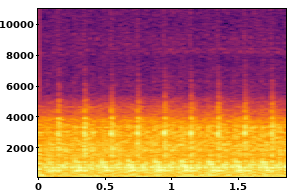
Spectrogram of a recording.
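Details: BMW X5 E53 with M62 4.4 V8 at idle: sharp, even tapping about five times a second, heard on the right side of the head viewed from the driver's seat; engine knock, cause unknown.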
